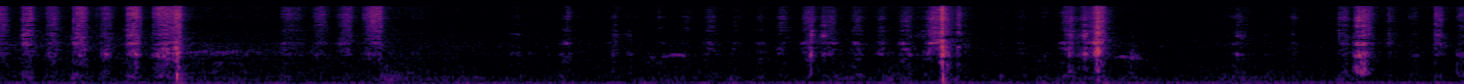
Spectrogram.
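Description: Faint, scratchy strokes of a wooden nail file rasping dry callus off the side wall of a fingernail. A quick run of strokes comes in the first second, a few single strokes follow after a pause, and the sound is very quiet throughout.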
